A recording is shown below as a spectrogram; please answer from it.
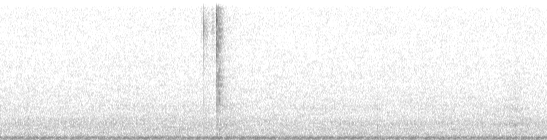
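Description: Faint room tone with a steady low electrical hum, and two quick small clicks about three seconds in.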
